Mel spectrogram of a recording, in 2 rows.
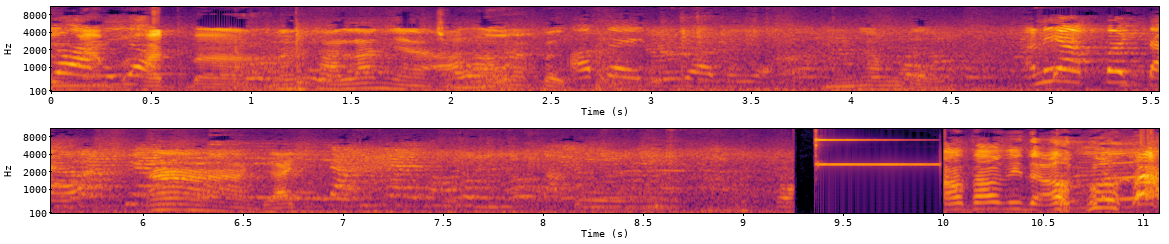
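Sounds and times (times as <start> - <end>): indistinct chatter: 0.0 - 9.3
bell-like ding: 9.4 - 10.0.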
